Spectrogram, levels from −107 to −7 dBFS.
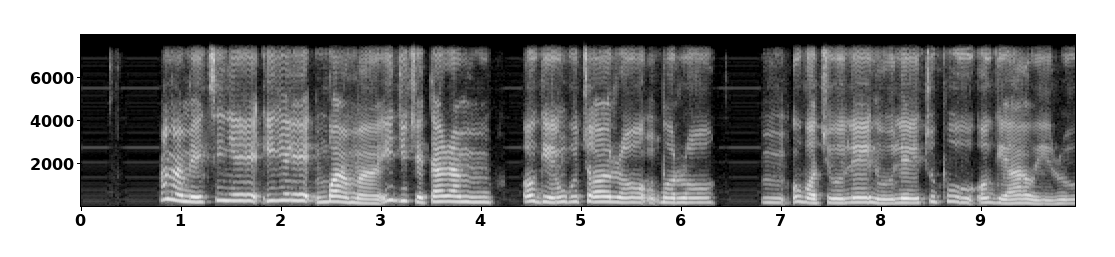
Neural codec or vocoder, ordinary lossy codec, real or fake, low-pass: vocoder, 22.05 kHz, 80 mel bands, HiFi-GAN; none; fake; 7.2 kHz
